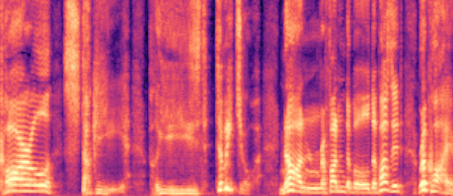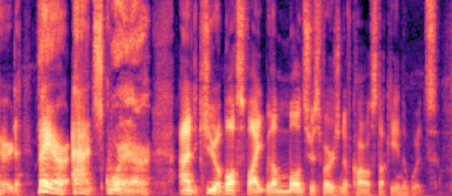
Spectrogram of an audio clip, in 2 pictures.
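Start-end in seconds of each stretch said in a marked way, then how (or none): 0.0-7.5 distorted monster voice, register wobbling, octaves dipping. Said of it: "His voice is all, like, warped".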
